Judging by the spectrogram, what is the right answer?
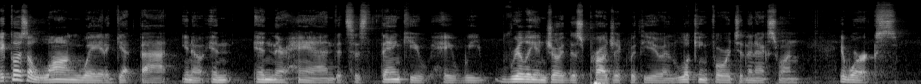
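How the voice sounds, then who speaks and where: The speaker has a Boston accent and talks at a moderate pace with fairly even intonation. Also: man, fairly low pitch for a man. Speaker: sign business owner and software founder. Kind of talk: business webinar talk. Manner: casual, conversational with many fillers.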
